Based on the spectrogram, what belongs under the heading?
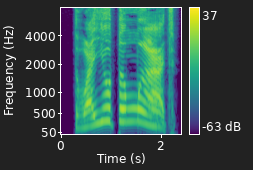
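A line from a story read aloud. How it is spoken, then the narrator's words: Hissed. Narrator (Russian): прошипел Строгов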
